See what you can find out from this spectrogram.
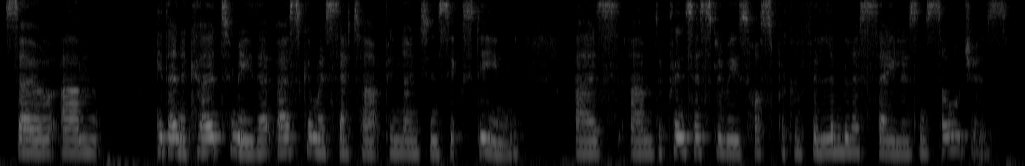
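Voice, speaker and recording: A woman's voice: medium pitch, flat delivery, unhurried, a little mellow, rough recording. A woman giving conversational interview answers as a charity guest, phrasing her thoughts in a considered, hesitant way with repeated words.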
